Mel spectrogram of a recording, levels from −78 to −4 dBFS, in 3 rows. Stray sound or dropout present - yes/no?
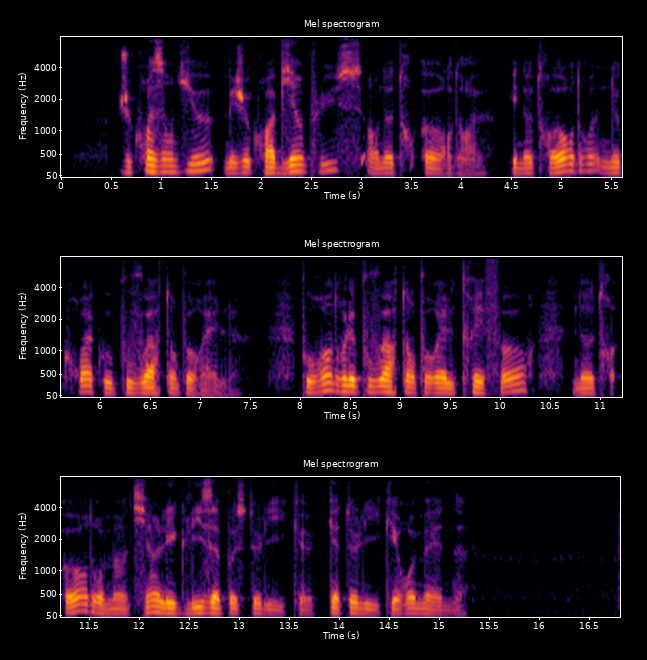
no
